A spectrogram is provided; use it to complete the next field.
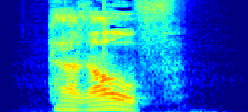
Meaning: up, upwards (to the own location upwards)
- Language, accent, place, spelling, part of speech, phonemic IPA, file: German, Germany, Berlin, herauf, adverb, /hɛˈʁaʊ̯f/, De-herauf.ogg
